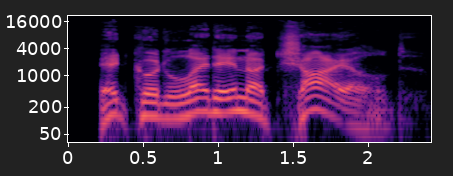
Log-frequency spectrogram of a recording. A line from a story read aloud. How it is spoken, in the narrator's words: boomed a voice from the back of the room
